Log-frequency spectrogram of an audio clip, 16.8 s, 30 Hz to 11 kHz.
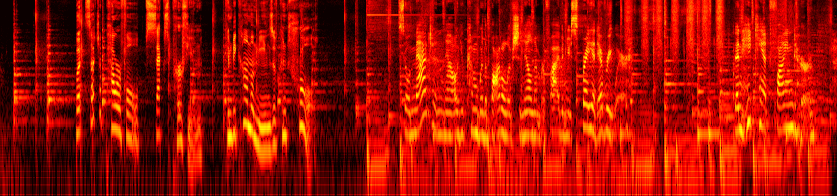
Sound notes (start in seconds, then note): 12.4 spritzing sound effect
